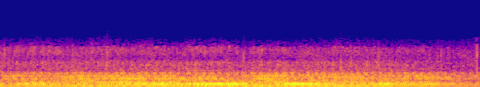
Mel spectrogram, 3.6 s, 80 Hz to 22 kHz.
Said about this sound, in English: Is there someone lurking in the tail of the Army plane as it roars through the sky at 300 miles an hour?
